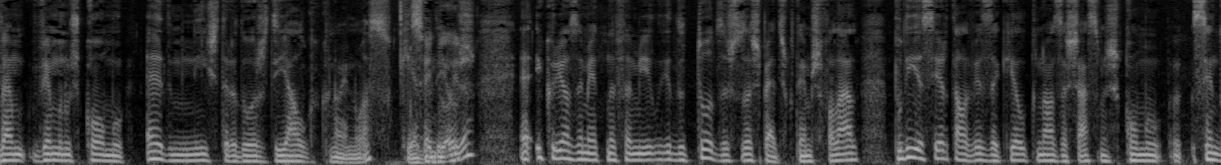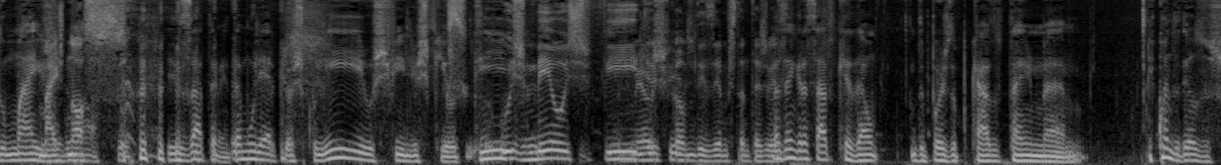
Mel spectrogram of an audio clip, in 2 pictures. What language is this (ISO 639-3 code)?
por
